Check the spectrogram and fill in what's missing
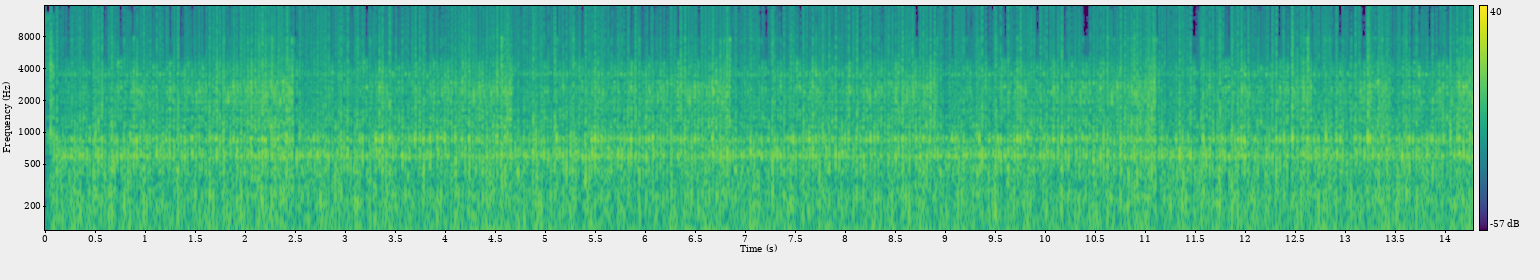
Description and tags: M/Stena Danica, has four short stroke engines,each on 10,000 HP. The engines do not stand upright, but have a certain tilt in order to minimize the total height of the ship (a ferry). Her DWT is 30,000 tons. The machine room has also a number of diesel-electric machines, pumps, fans and other stuff, which makes a total noise that is unbearable. I have minimized those sounds by means of filter and I have not used a wide angle microphone. So, most of what you hear is from one of the four main engines.
engines, marine, diesel, ship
